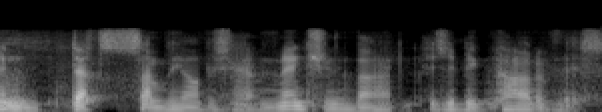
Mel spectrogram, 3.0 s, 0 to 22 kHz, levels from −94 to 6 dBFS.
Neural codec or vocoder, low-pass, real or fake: codec, 16 kHz in and 24 kHz out, 0.6 kbps, FireRedTTS-2 codec; 7.2 kHz; fake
